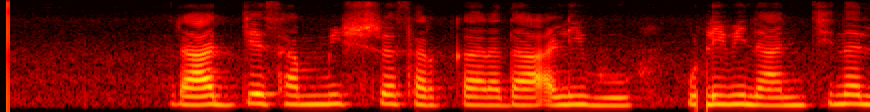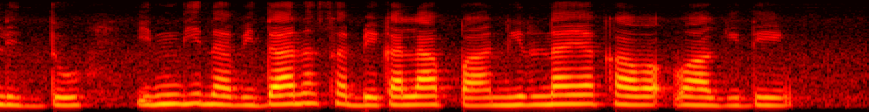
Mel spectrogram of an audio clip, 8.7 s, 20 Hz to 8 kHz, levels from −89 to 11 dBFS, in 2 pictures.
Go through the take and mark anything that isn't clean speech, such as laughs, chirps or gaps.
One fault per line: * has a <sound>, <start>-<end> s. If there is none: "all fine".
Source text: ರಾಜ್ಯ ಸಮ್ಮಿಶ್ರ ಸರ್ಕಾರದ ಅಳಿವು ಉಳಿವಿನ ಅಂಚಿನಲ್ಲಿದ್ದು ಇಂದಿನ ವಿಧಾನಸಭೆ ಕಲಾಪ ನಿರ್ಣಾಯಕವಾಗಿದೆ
* has a dropout, 3.5-3.5 s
